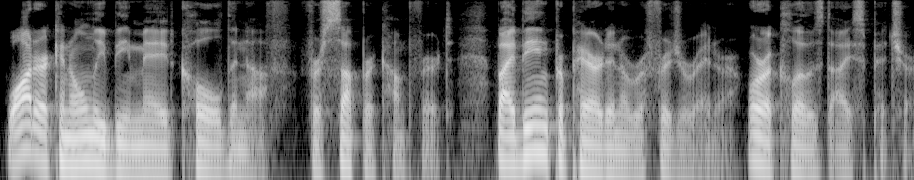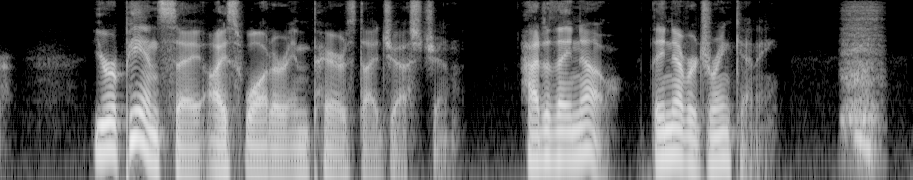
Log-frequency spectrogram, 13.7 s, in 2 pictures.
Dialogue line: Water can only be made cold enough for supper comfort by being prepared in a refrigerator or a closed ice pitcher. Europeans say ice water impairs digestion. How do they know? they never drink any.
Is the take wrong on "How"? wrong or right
right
